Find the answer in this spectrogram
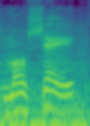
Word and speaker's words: Moshe: that's why I say Moses is not Moses it's Moshe and his name is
